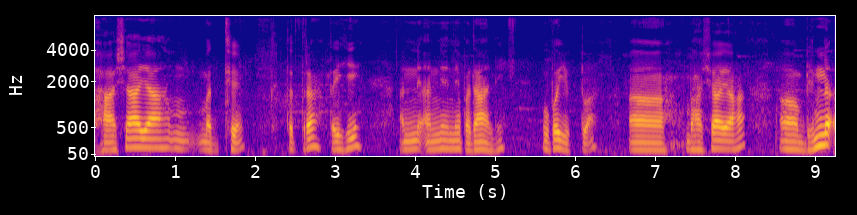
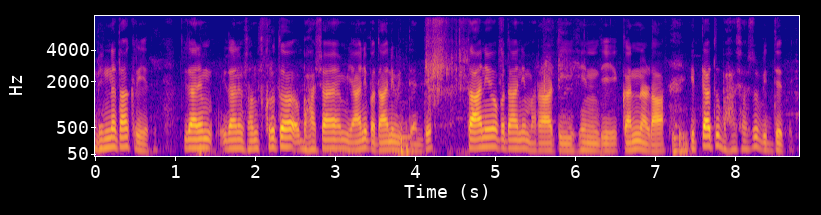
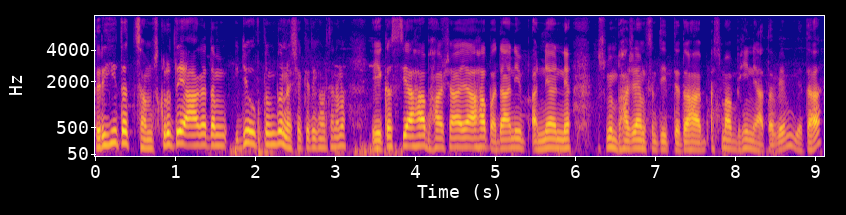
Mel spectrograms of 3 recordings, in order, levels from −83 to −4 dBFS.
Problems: constant background noise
